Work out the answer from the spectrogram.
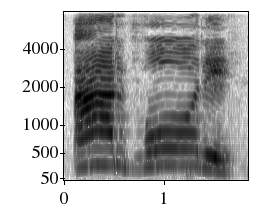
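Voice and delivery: "árvore" slowly stretched into ár, vo, re; syllable by syllable. Shown as a demonstration. Teacher showing three sounds to pupils, "árvore" syllable by syllable. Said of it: "tem três".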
